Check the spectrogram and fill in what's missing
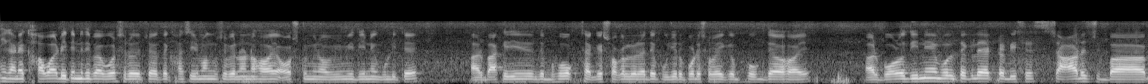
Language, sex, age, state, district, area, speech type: Bengali, male, 45-60, West Bengal, Purba Bardhaman, rural, spontaneous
